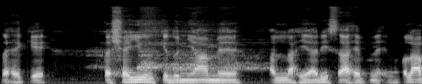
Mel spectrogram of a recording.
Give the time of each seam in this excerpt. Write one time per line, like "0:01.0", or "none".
none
